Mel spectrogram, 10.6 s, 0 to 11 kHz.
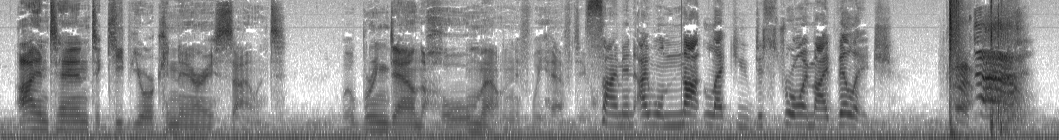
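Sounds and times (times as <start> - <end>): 
speech: 0.2 - 9.0, 9.6 - 10.2
heavy punch striking a woman with a smacking thud: 9.5 - 10.3
pained vocal groan: 9.5 - 10.3.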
